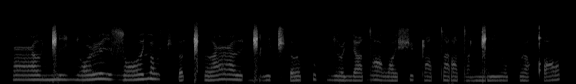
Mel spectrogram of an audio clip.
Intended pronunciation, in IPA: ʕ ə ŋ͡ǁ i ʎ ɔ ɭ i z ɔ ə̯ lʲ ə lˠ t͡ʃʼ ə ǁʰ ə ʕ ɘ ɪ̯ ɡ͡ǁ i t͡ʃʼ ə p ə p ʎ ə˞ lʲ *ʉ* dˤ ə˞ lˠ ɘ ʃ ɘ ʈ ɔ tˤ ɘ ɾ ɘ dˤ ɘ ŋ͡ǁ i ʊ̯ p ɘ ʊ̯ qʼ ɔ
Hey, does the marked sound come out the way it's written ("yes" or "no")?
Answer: no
